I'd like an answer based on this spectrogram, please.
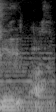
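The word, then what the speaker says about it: Leila: Her name's Leela or Laya. Pronounces Leela.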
